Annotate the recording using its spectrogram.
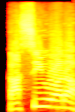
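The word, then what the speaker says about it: Kashiwara: কাসিওয়ারা হবে। এখানে বাংলায় উচ্চারণ হবে কাসভিওরা।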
